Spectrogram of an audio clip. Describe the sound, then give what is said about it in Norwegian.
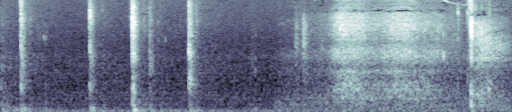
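Computer mouse clicks while someone checks election results on screen: a few sharp, dry clicks at uneven intervals, with a short stretch of soft rustling near the end, all faint. “Nå klikker jeg inn på den der dingsen og se.”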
